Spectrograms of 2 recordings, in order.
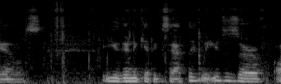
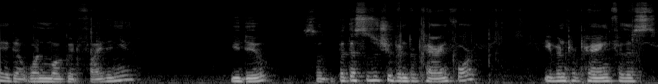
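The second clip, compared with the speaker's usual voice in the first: ordinary talk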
